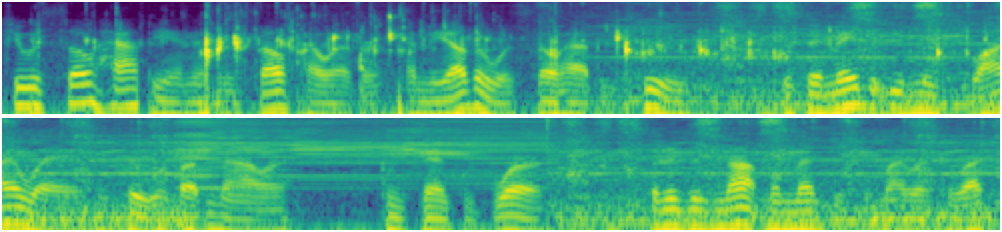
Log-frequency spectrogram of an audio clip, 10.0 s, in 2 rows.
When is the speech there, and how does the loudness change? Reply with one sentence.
The speech can be heard from 0.0 to 9.9 s, at a steady volume.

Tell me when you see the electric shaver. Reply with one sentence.
You can hear the electric shaver from 2.5 to 9.9 s.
